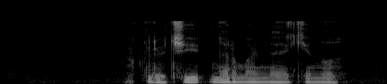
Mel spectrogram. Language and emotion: Russian, neutral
